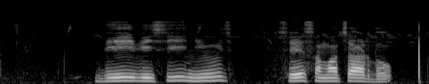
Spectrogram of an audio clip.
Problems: constant background noise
